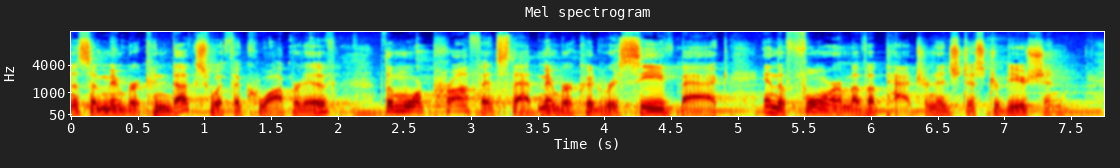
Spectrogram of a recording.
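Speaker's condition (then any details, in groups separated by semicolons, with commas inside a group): No condition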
